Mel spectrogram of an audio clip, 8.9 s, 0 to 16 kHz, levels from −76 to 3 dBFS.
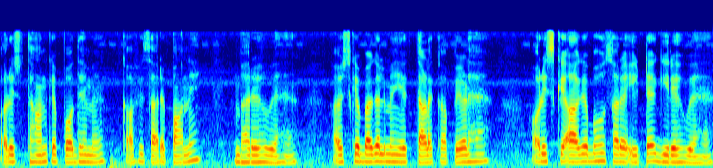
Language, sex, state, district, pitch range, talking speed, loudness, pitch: Hindi, male, Bihar, Jahanabad, 145-160 Hz, 215 wpm, -17 LUFS, 150 Hz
